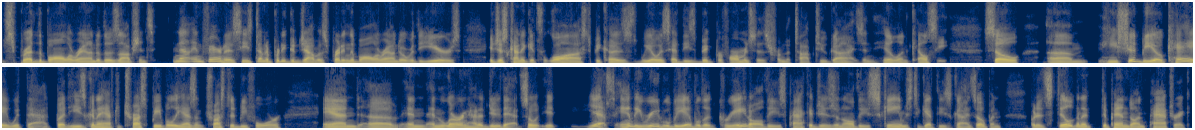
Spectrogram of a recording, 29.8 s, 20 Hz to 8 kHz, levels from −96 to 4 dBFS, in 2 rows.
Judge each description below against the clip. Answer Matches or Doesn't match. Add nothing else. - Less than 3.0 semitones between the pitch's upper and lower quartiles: Doesn't match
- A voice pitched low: Matches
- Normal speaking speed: Doesn't match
